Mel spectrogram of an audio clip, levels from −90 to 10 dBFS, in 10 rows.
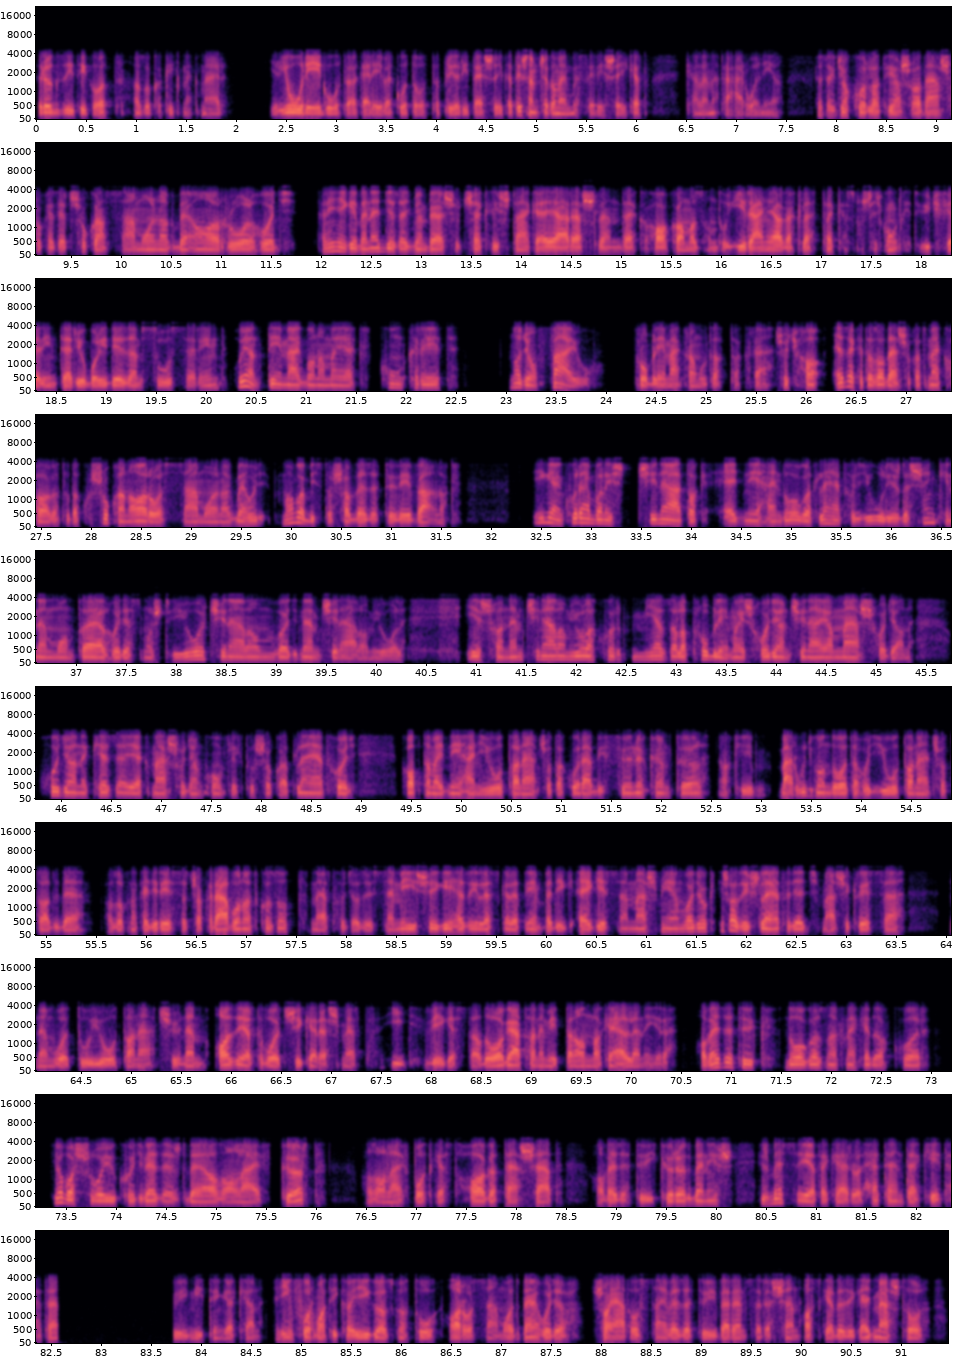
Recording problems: phone-call audio; nothing above 3.5 kHz
audio cutting out; at 1:23 for 1 s

